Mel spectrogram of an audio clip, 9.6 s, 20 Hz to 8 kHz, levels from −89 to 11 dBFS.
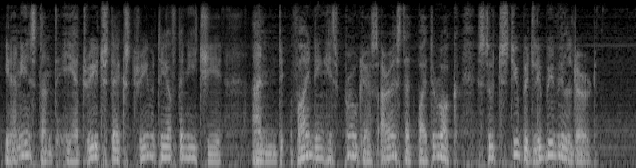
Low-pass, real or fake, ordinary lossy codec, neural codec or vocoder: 7.2 kHz; fake; Opus, 24 kbps; vocoder, 24 kHz, 100 mel bands, Vocos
